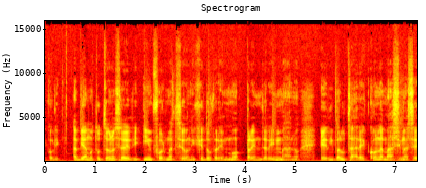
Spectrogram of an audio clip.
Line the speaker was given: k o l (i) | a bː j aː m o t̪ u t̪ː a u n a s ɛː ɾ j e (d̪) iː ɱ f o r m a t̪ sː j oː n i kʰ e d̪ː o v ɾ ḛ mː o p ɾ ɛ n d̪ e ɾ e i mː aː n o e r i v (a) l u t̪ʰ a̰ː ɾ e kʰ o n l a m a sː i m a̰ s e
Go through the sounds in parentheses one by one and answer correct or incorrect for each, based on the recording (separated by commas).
correct, correct, correct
